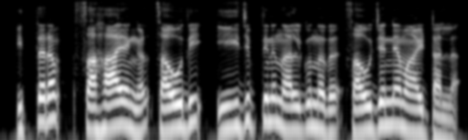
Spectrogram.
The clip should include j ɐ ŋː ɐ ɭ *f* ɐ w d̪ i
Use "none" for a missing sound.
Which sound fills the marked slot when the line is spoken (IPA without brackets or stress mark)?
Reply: s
